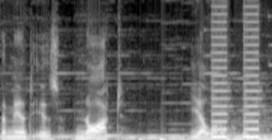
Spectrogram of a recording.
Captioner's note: beep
